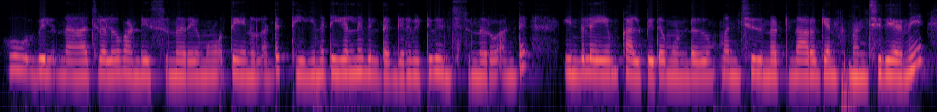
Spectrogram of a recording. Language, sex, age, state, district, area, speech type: Telugu, female, 18-30, Telangana, Yadadri Bhuvanagiri, rural, spontaneous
